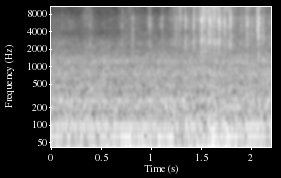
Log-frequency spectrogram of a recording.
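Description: A car drives along pine barren roads in New Jersey, giving a constant deep rumble of tyres and engine with a faint hiss above, steady and unbroken throughout.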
